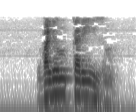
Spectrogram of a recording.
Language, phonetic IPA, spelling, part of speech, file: Russian, [vəlʲʊntɐˈrʲizm], волюнтаризм, noun, Ru-волюнтаризм.ogg
- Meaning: 1. voluntarism (a doctrine that prioritizes the will over emotion or reason) 2. arbitrariness, subjective decision making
